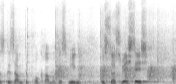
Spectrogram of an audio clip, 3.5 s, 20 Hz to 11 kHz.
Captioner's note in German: Beifall bei der CDU und dem BÜNDNIS 90/DIE GRÜNEN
